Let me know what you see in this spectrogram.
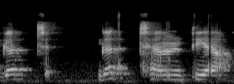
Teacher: చ కి చ వ ఒత్తు వచ్చినప్పుడు గాలి బయటకు వదిలితేనే చ వ ఒత్తు వినిపిస్తుంది మీకు మహాప్రాణం వినిపిస్తుంది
